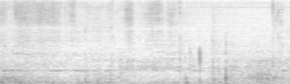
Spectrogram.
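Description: A pen scratches on paper during a tenth-grade math lesson, making faint, close strokes and scribbles over a low room hiss, with no voice heard.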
